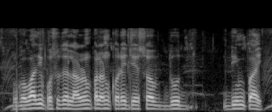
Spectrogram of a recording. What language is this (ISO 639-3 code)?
ben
